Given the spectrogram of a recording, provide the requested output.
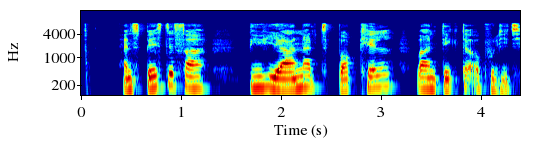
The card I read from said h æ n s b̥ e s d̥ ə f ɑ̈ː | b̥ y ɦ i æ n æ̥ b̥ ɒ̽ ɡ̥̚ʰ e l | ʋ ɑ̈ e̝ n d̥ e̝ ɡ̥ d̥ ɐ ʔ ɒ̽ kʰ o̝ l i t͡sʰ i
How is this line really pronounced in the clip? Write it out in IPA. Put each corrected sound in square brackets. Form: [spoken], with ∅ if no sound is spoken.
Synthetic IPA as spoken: h æ n s b̥ e s d̥ ə f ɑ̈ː | b̥ y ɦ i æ n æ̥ b̥ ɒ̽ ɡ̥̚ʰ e l | ʋ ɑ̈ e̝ n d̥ e̝ ɡ̥ d̥ ɐ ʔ ɒ̽ [pʰ] o̝ l i t͡sʰ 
